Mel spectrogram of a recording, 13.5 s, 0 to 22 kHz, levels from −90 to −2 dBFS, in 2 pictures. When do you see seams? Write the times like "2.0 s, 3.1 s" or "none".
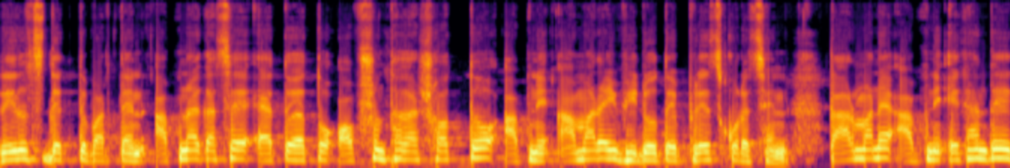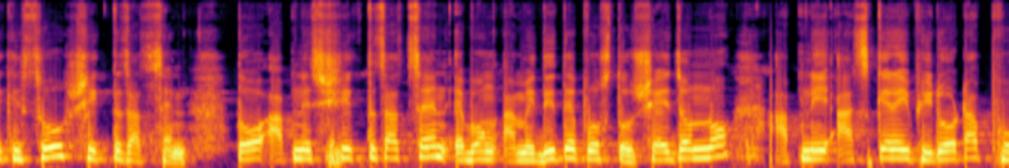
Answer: none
